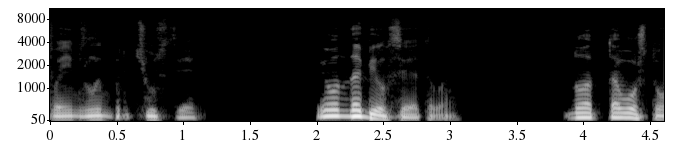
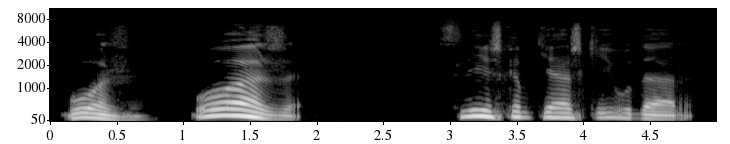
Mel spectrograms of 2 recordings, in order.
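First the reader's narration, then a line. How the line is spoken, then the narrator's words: Loud moan. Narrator (Russian): едва держась на ногах, шатаясь, он простонал громко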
